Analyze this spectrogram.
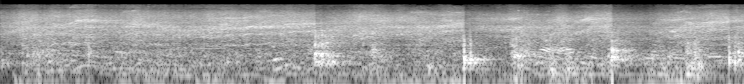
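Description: R/C monster trucks racing on a concrete floor: a high-pitched motor and gear whine that rises and falls with the throttle, over a steady hiss of tyres.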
